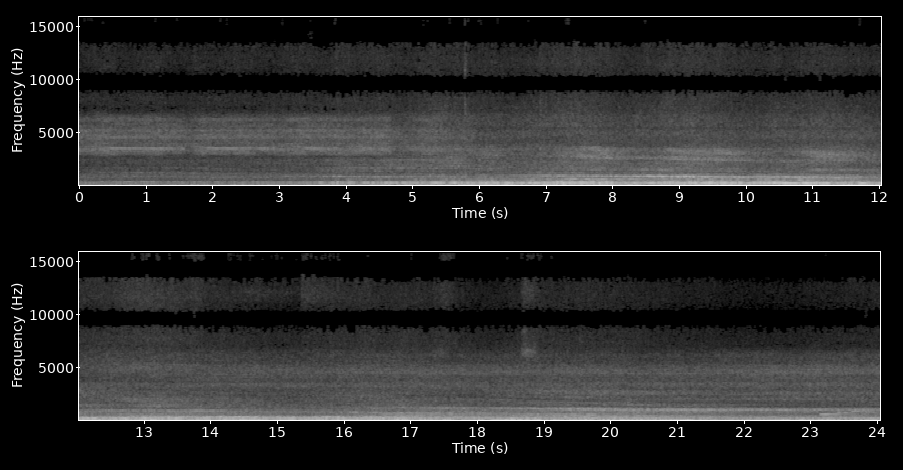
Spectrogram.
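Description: Sydney Trains double-deck electric train running into the platform and slowing. Loudness builds over the first few seconds to a steady rumble, with a whine of several tones that falls slowly in pitch as the train brakes.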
